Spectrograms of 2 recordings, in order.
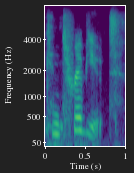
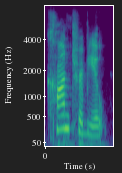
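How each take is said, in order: First: The stress is on the middle syllable. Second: The stress is not on the middle syllable. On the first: The speaker calls it right. "the stress is in the middle" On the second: The speaker calls it wrong. "Instead of contribute"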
